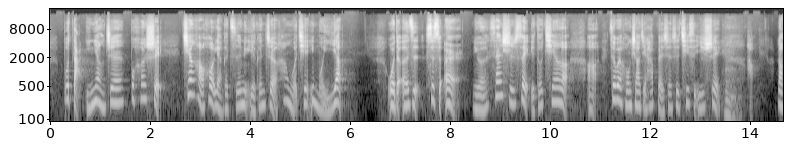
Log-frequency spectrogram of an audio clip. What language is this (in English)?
Chinese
